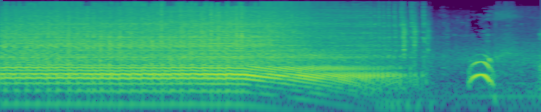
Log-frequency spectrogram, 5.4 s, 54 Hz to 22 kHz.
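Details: Suzuki TS400 Apache two-stroke, sat outside for years, first start with carburetor untouched after two kicks: screams at high steady revs, then sags and dies when shut off. Runaway, shut down before it got out of control; air leaks to be checked.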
